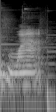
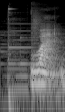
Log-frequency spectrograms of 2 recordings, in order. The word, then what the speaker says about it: vingt: And for 20, we say vingt. Vingt. GT is silent. Vingt.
